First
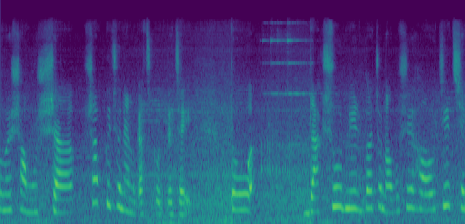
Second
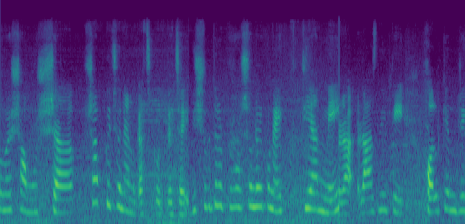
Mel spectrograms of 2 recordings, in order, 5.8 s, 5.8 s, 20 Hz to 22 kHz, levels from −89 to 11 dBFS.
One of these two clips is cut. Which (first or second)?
second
